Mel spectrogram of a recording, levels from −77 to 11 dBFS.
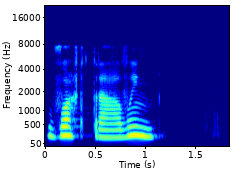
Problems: background sounds at intervals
